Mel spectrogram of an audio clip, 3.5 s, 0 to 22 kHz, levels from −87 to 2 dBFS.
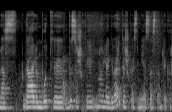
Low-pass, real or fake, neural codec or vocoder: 14.4 kHz; real; none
